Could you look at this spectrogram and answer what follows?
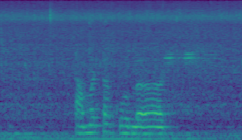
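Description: Vegetables with tomato and garlic sizzle and fry in a pan, a steady hiss under brief speech and a few clinks of stirring.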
